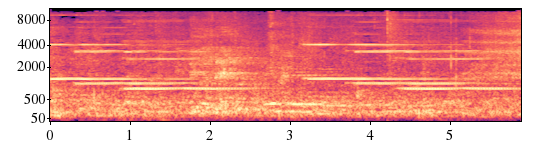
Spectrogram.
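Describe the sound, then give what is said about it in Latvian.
A steady electric bell rings continuously for several seconds in a parliament chamber before a vote on a bill in its third and final reading, its bright sustained tone over a low murmur of voices and chamber noise. “Lūdzu zvanu.”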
